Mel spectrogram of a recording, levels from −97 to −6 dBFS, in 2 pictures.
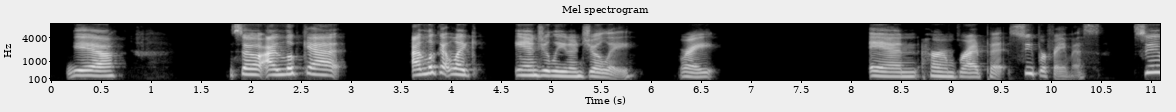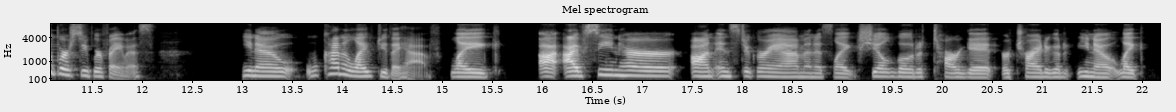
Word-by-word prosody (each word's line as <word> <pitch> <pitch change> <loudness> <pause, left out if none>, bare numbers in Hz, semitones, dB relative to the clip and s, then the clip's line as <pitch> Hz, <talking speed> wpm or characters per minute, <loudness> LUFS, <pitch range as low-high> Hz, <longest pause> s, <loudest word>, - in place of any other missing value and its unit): Yeah. 215 +1 +5 1.2
So, 280 - +4
I 245 +1 +9
look 280 +4 +2
at 255 -4 +6 0.7
I 245 +2 +9
look 315 +4 +2
at, 315 - +3
like, 250 -3 +4 0.4
Angelina 215 -5 +2
Jolie, 185 +1 -4 0.4
right? 175 -2 0 1.5
And 185 -3 0
her 200 -2 0
and 180 -1 -6
Brad 170 -2 +1
Pitt, 315 -1 -7
super 310 -2 -4
famous. - - -12 0.3
Super, 345 -7 0
super 215 -5 -6
famous, - - -10 0.9
you 225 0 -6
know, 200 -2 -3
what 220 +2 -15
kind 295 -1 0
of 230 - -4
life 195 0 -2
do 180 - -8
they - - -7
have? - - -10 0.2
Like, 170 -2 -1 0.4
I 185 -2 +7
I've 200 +1 +7
seen 245 +1 -3
her 210 -3 +2
on 195 -1 +3
Instagram, 190 -3 -4
and 165 -1 -10
it's 160 +1 -12
like 155 -3 -7
she'll 180 -2 -6
go 175 -2 -6
to 170 - -9
Target 155 -3 -5
or 155 - -7
try 170 +1 -3
to 170 - -7
go 165 0 -8
to 155 - -16
you 190 +1 -8
know, 160 -2 -3
like, 165 -2 -4
195 Hz, 145 wpm, -23 LUFS, 170-225 Hz, 1.5 s, I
